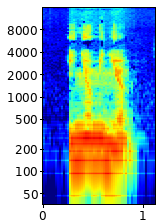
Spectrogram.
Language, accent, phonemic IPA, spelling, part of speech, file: French, France, /i.ɲɔ.mi.njø/, ignominieux, adjective, LL-Q150 (fra)-ignominieux.wav
- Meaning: ignominious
